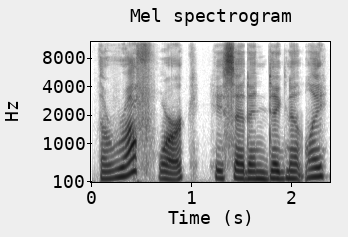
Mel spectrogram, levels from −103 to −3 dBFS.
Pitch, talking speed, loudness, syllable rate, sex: 185 Hz, 150 wpm, -19 LUFS, 4.1 syllables/s, female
